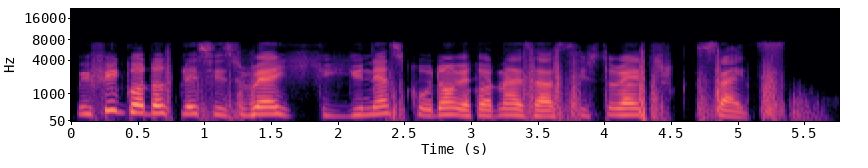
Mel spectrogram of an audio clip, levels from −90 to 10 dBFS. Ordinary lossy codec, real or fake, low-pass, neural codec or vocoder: none; real; 7.2 kHz; none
